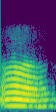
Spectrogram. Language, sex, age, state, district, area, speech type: Odia, female, 45-60, Odisha, Angul, rural, conversation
